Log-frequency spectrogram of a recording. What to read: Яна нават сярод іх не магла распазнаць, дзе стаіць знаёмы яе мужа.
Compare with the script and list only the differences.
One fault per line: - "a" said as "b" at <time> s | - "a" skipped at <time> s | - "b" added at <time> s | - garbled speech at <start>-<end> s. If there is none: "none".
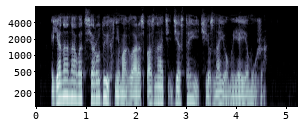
none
